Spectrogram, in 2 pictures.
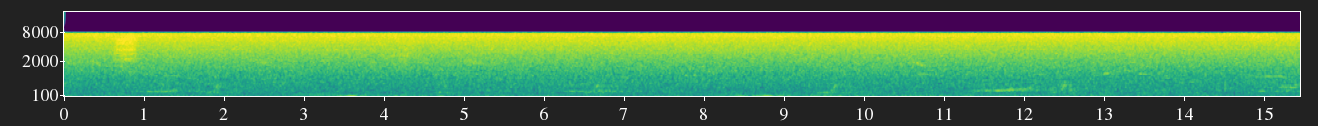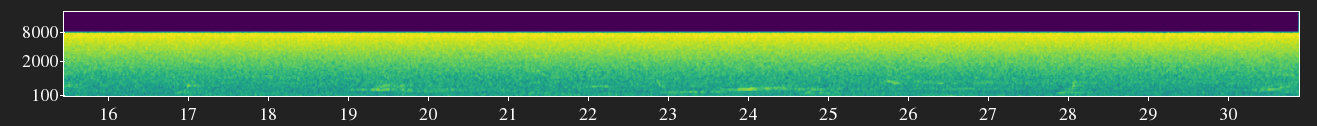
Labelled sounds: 15.0	15.3	humpback whale, 0.93 to 1.1 kHz

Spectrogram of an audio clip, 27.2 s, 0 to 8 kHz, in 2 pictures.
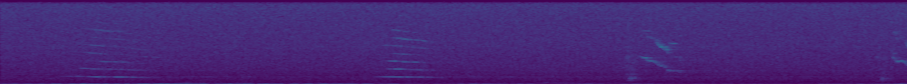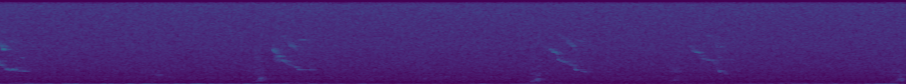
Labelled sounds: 1.2	2.0	humpback whale, 1.4 to 5.3 kHz
5.7	6.4	humpback whale, 1.3 to 4.4 kHz
9.6	10.3	humpback whale, 1.1 to 4.2 kHz
13.4	14.1	humpback whale, 1.2 to 2.7 kHz
17.7	18.4	humpback whale, 1.3 to 2.4 kHz
21.8	22.5	humpback whale, 1.2 to 3.4 kHz
24.1	24.4	humpback whale, 2.0 to 2.5 kHz

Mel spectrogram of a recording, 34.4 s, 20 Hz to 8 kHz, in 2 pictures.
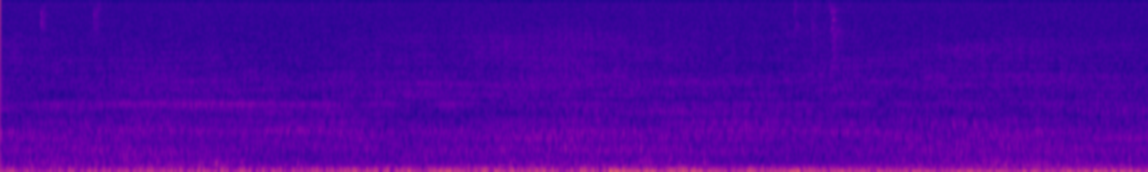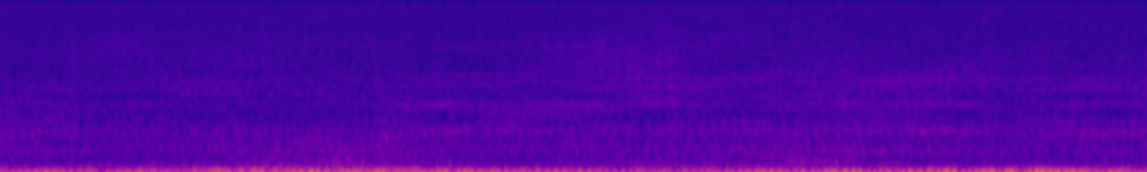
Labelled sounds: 4.2	4.5	vessel noise, 0.80 to 0.86 kHz

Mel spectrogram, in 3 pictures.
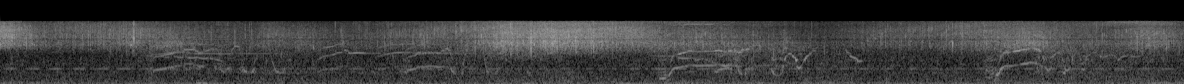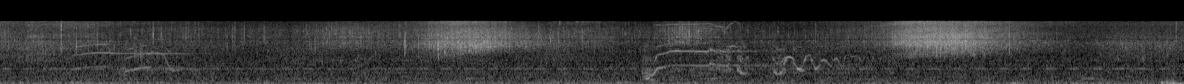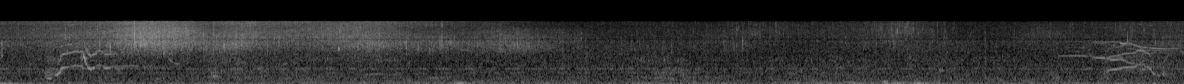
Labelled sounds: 1.5	2.8	killer whale, Bigg's (transient), Gulf of Alaska transient, 0.39 to 1.8 kHz
3.1	4.7	killer whale, Bigg's (transient), Gulf of Alaska transient, 0.39 to 2.7 kHz
6.5	8.2	killer whale, Bigg's (transient), Gulf of Alaska transient, 0.18 to 2.1 kHz
9.9	11.4	killer whale, Bigg's (transient), Gulf of Alaska transient, 0.25 to 2.1 kHz
12.5	13.8	killer whale, Bigg's (transient), Gulf of Alaska transient, 0.46 to 2.6 kHz
18.2	20.4	killer whale, Bigg's (transient), Gulf of Alaska transient, 0.23 to 1.9 kHz
24.1	25.2	killer whale, Bigg's (transient), Gulf of Alaska transient, 0.21 to 2.0 kHz
34.1	35.5	killer whale, Bigg's (transient), Gulf of Alaska transient, 0.23 to 2.9 kHz

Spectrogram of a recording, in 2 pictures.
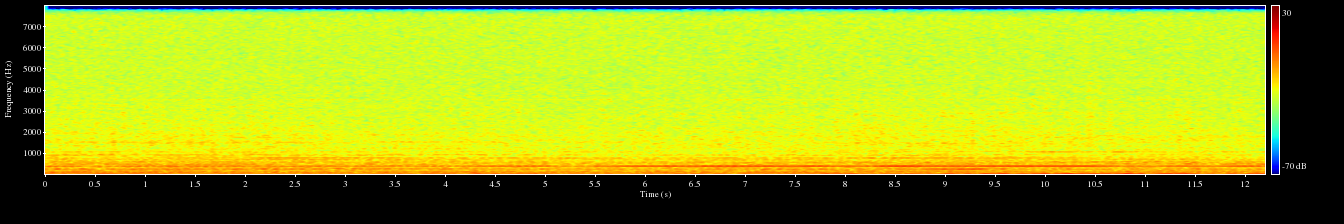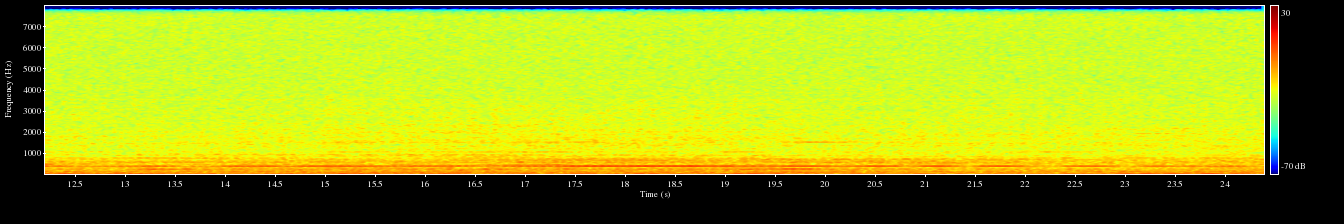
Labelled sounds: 20.7	21.0	vessel noise, 1.5 to 1.6 kHz

